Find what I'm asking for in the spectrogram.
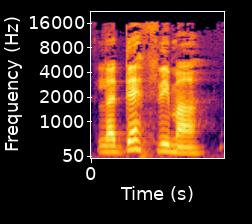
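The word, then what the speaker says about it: La Décima: How do you say it? – La Decima. La Decima, yes.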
